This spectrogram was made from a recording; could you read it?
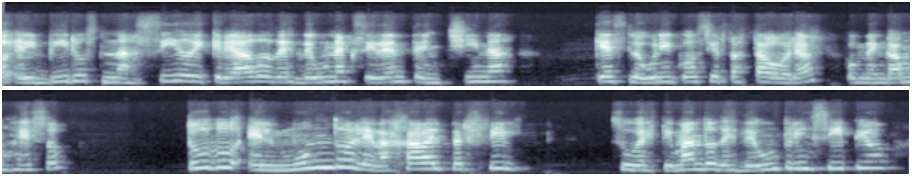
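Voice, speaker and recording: An earnest, defensive woman journalist in a radio drama, speaking by remote link. Her voice is fairly high and sharp, argued firmly through slightly muffled sound. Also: normal speed. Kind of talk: radio play as live call-in interview. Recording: dull, band-limited remote link.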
